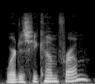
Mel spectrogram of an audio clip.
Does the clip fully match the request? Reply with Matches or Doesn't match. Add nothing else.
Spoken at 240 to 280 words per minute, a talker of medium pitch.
Doesn't match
